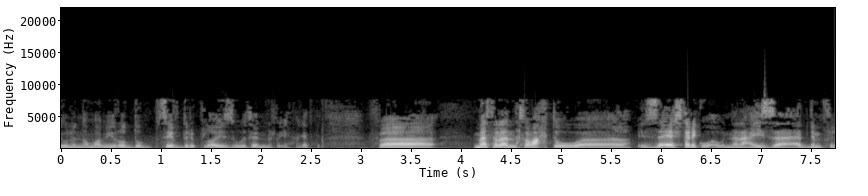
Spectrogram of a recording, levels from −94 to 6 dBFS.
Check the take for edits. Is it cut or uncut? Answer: cut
